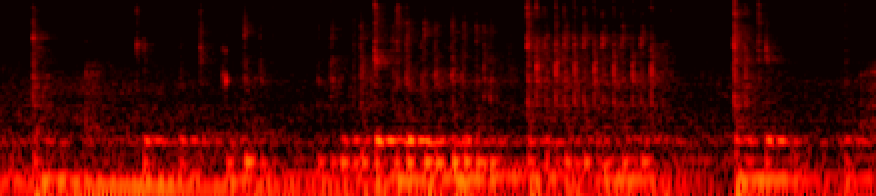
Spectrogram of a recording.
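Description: Computer keyboard typing: irregular runs of keystrokes with short pauses, over a steady low hum.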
